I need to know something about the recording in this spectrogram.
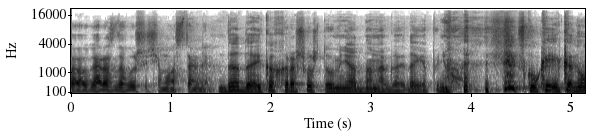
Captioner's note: laughs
